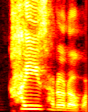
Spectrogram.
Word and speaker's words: 카이사르: 시저 같은 것도 영어식 발음이죠. 이거 로마 발음으로 뭐라고 해요? 카이사르라고 하는 거죠. 그래서 원래는 카이사르지만은 영어식으로 시저라고 오랫동안 써 왔기 때문에 이렇게 쓴다는 거고요.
